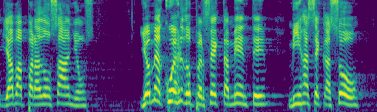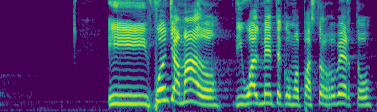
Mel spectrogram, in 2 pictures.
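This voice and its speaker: A middle-aged male pastor preaches fervently into a handheld mic on a large, lit church stage, his voice extremely high-pitched, bright and forceful. He repeats phrases for emphasis and, as a native English speaker, mixes in English words during this sermon. Long hall reverb from the church auditorium fills the recording.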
